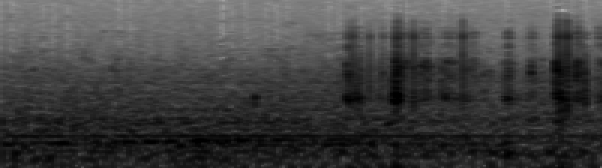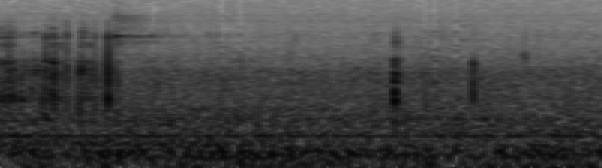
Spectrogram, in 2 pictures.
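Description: Faint steady hum of a small electric trolling motor pushing an aluminium canoe along, with a quick cluster of clicks and knocks between about two and five seconds in and one more click a little later.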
